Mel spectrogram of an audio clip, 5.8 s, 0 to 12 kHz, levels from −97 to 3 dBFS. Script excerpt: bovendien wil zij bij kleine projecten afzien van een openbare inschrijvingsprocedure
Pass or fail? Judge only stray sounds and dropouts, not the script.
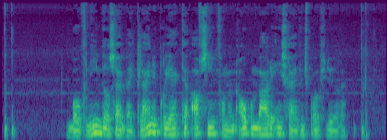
pass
